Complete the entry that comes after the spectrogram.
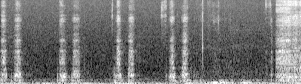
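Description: A felt-tip marker held in the fingers makes short strokes on a flat white paper sheet resting on a table's solid surface, drawing small trees. The result is a series of quick, dry, scratchy marker-on-paper strokes, often in close pairs, over a low, quiet rumble, ending in a longer, brighter rubbing stroke.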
